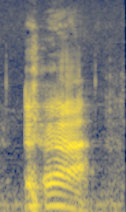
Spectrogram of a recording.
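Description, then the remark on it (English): A single throat clearing, a rough, breathy burst that turns into a short voiced rumble and stops after about half a second, heard on its own. “Well, let me clear my throat here.”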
